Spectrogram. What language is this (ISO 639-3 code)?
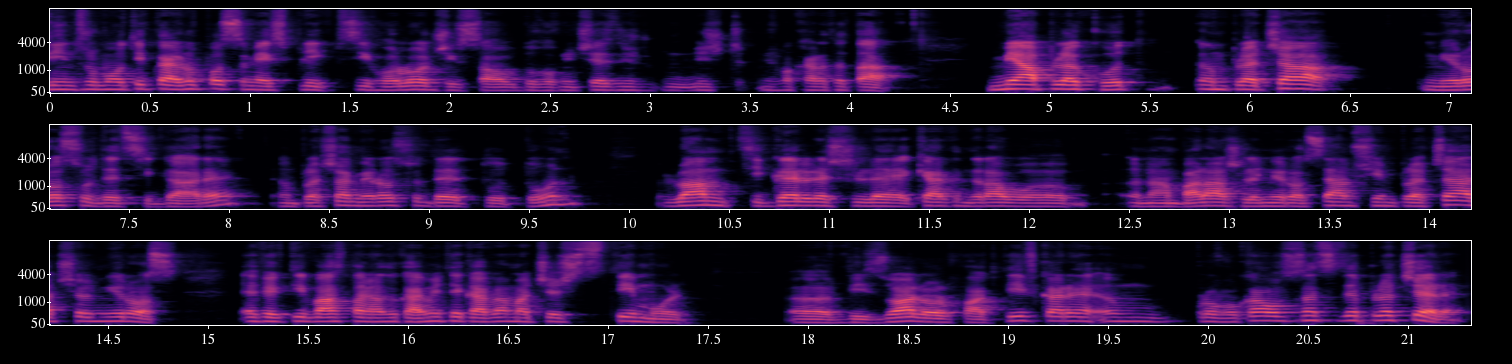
ron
